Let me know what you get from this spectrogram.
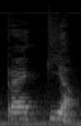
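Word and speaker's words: trachea: इसमें CH का pronunciation क्या है, क, ट्रैकिया।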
